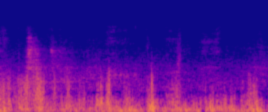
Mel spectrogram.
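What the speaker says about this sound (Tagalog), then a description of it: "Grabe lakas ng hangin." Strong, cold wind buffets the microphone on a beach, a continuous loud roar of gusts and rumble with no pauses, close and dominating throughout.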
